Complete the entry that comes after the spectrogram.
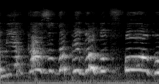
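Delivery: high, laughing imitation of a panic; a laughing retelling of her frantic shout; mock-panicked high cry. Woman shouting that her house burns.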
